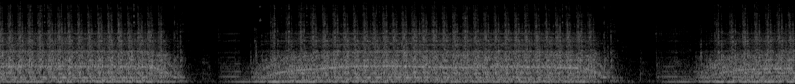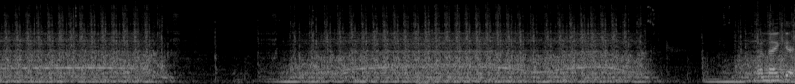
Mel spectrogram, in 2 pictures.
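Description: A sewing machine stitches a hem along a serged fabric edge, running in three steady motorized bursts separated by brief pauses, close and loud with no talking.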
